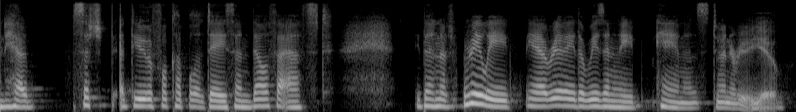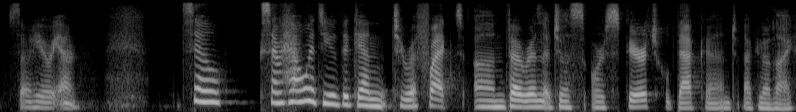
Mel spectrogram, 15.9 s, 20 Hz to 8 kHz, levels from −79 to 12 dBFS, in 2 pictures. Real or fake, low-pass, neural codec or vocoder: fake; 7.2 kHz; codec, 16 kHz, 0.5 kbps, X-Codec, HuBERT features, trained on balanced general audio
